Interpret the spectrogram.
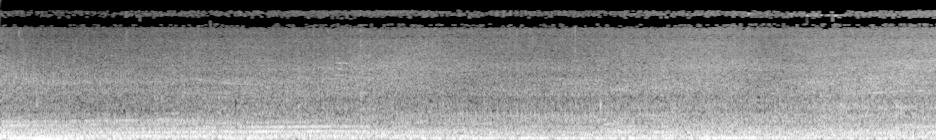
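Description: Mercedes-Benz SLK roadsters and other cars driving slowly past, their engines making a steady low rumble, with engine tones that rise and fall gently in the first few seconds.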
